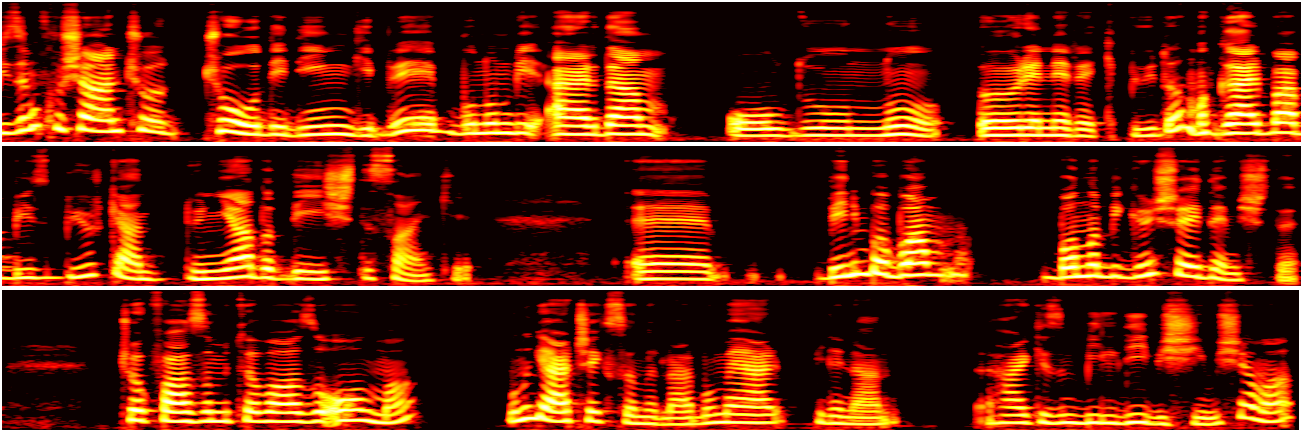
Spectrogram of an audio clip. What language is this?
Turkish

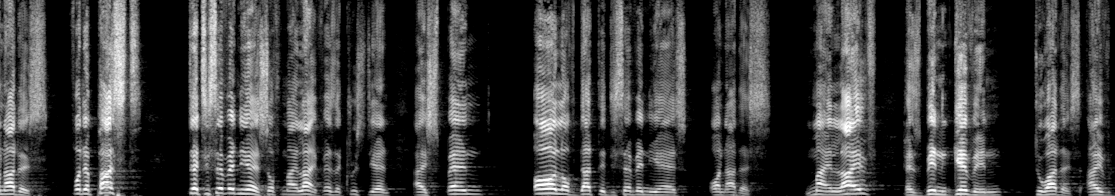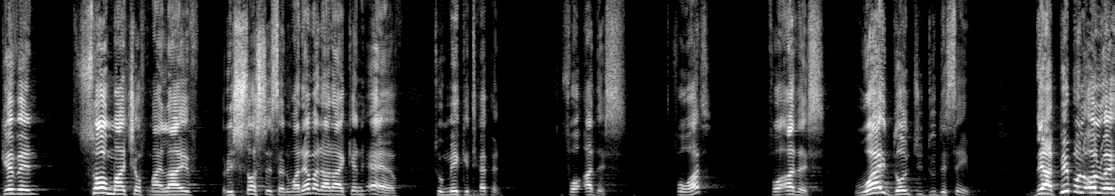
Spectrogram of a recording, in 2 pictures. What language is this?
English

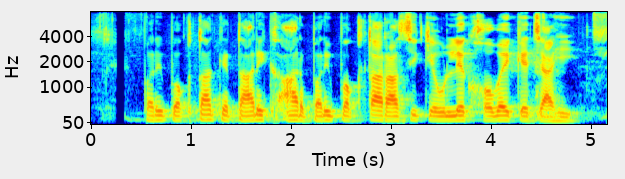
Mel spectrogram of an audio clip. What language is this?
Magahi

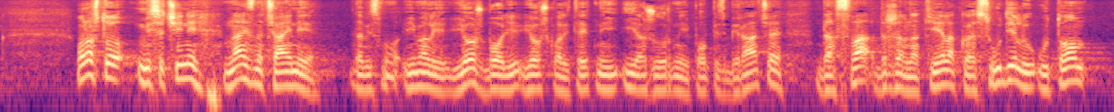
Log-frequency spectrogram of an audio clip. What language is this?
Croatian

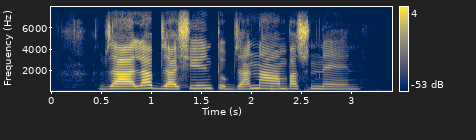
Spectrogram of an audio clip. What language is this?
Tsonga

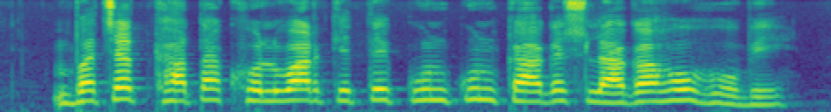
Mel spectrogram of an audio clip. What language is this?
Magahi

